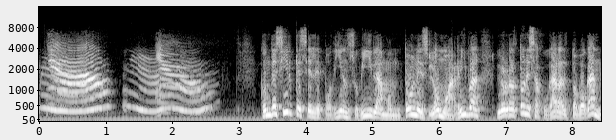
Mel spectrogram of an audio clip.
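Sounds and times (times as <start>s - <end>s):
cat meowing: 0.0s - 2.7s
speech: 3.4s - 8.4s.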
